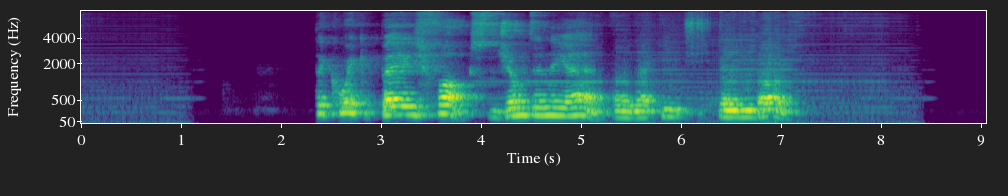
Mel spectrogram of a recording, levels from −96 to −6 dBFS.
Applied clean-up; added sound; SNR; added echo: neural separator model SepFormer DNS4.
